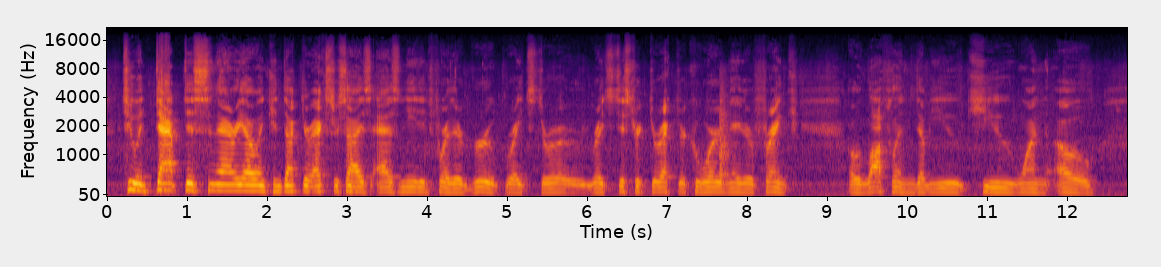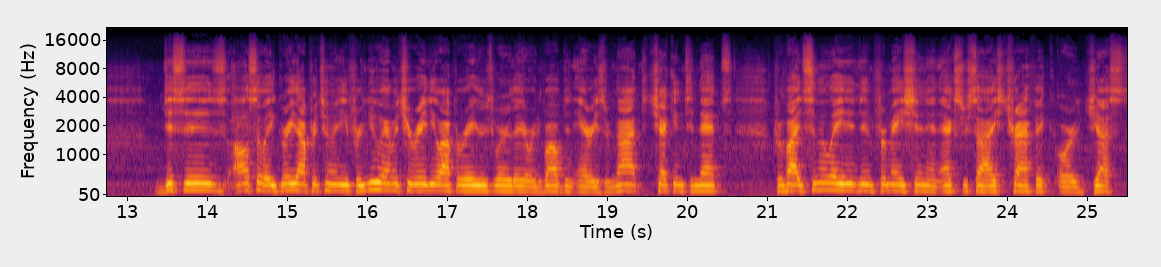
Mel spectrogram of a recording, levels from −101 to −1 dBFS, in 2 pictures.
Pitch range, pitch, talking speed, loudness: 115-145 Hz, 135 Hz, 120 wpm, -23 LUFS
